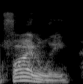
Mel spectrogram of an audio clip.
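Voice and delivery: ordinary talk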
